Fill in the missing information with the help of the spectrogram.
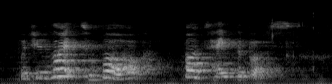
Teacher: Walk, we go up, and then take the bus, we go down. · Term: falling intonation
